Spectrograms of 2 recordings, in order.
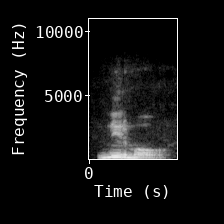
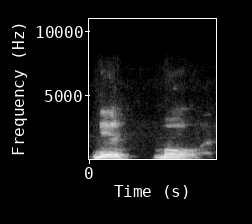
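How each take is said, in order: First: "Nirmo" as one word, ending on an exhaled h; joined pronunciation. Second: "Nir, mo" with a short break between syllables. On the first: Teacher putting the syllables together, "Nirmo" as one word. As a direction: join "Nirmo" without a break, falling at the end. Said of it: "the ha at the end is just an exhalation". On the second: Teacher showing the split, "Nir, mo" in two syllables. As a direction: say "Nir", brief pause, then "mo" trailing out. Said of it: "Second syllable". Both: Shown as a demonstration.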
